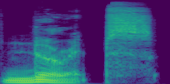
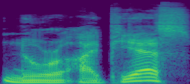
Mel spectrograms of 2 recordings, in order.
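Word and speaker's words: NeurIPS: Now, the biggest one is NURIPS, Neur. And I found out that's how you pronounce it. Um, not Nuroip, Nurips.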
